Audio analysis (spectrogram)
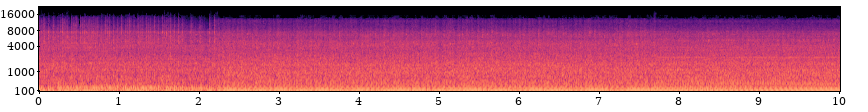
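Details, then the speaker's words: Warmed-up John Deere 1010 diesel tractor after an engine rebuild idles loudly with an uneven, sputtering beat that occasionally drops a firing; the miss smooths out as the injection pump is adjusted. "so you might be able to hear the engine is kind of sputtering right now almost like it's missing occasionally and as I work on this pump that goes away"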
